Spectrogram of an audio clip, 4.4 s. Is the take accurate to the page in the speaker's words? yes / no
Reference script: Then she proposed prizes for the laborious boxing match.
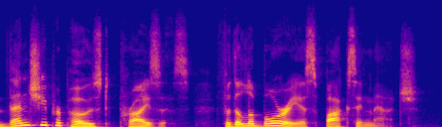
yes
